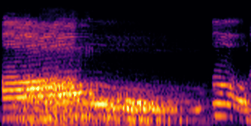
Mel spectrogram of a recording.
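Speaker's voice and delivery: Aw held loud, then a narrower O; teacher showing the lip rounding. Shown as a demonstration. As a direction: glide from aw into O. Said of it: "So aw to O".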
